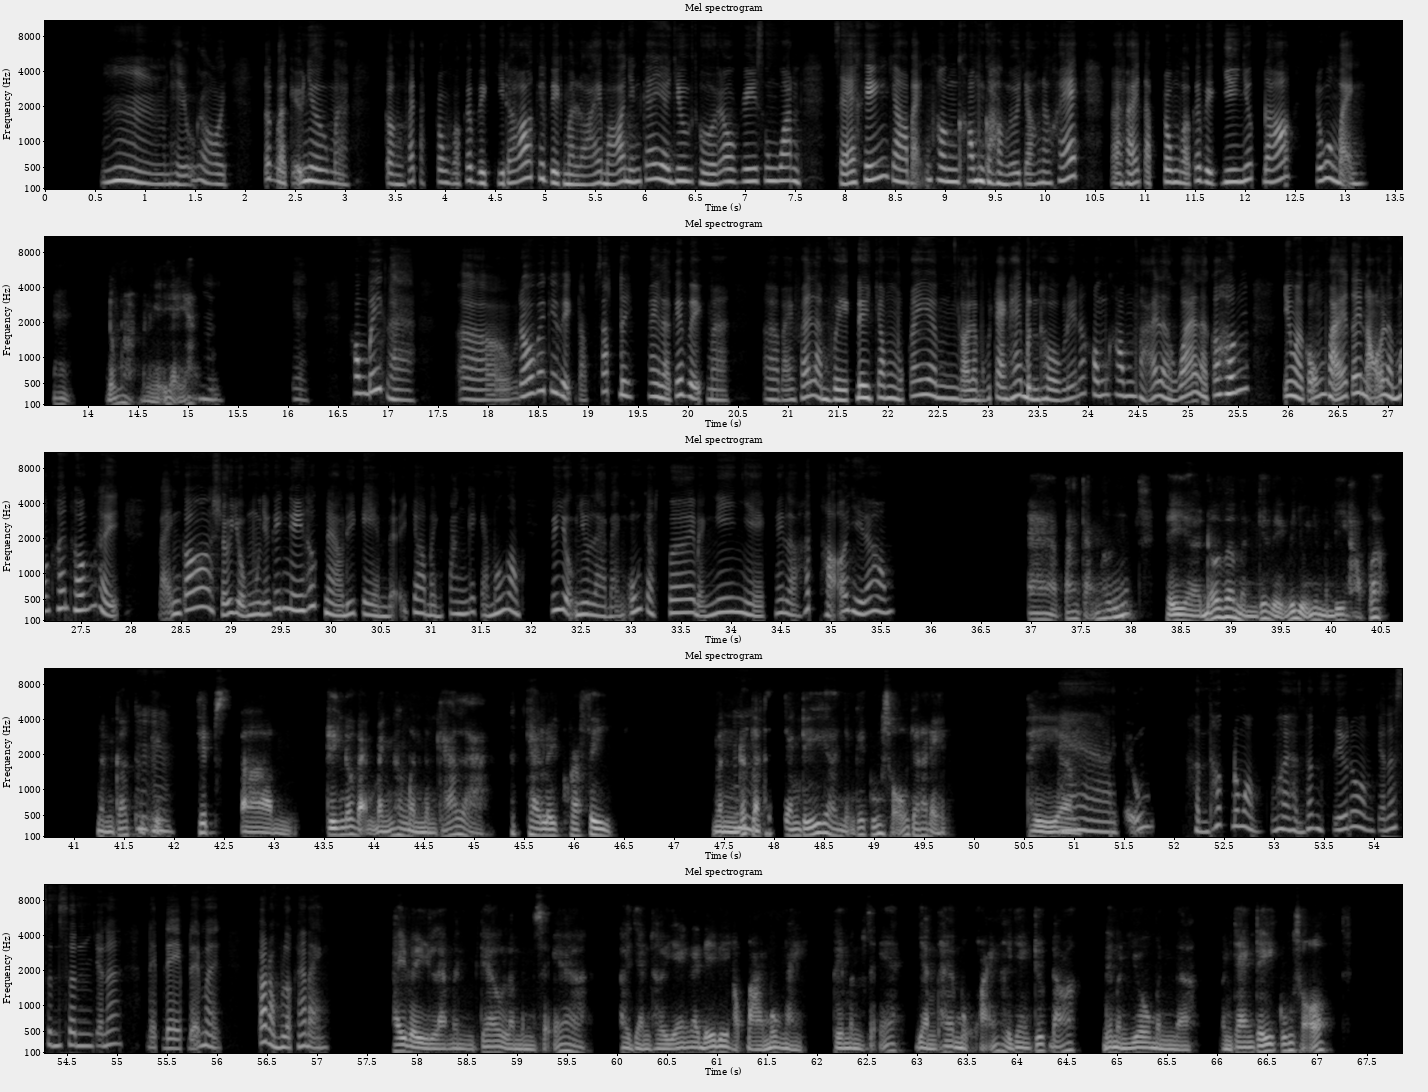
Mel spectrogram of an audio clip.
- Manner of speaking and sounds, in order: other background noise; laughing while speaking: "không còn"; tapping; bird; in English: "tips"; in English: "Calligraphy"
- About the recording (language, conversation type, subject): Vietnamese, podcast, Làm sao bạn duy trì kỷ luật khi không có cảm hứng?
